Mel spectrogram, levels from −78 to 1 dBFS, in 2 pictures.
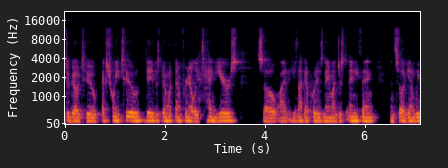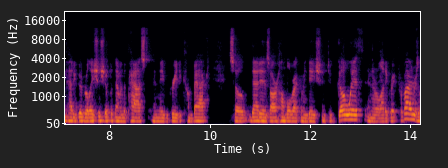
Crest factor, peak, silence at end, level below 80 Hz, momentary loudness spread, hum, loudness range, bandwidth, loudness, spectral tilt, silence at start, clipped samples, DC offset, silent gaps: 14 dB; -10 dBFS; 0 s; -60 dBFS; 8 LU; none; 3 LU; 12.5 kHz; -25 LUFS; -6.5 dB/octave; 0 s; under 0.1%; under 0.1%; none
